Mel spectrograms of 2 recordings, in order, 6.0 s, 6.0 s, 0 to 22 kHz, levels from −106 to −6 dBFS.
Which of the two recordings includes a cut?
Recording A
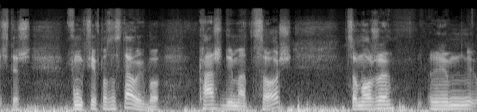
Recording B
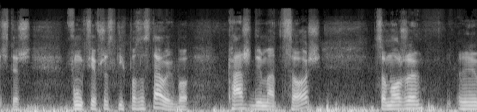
A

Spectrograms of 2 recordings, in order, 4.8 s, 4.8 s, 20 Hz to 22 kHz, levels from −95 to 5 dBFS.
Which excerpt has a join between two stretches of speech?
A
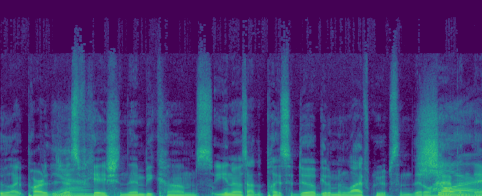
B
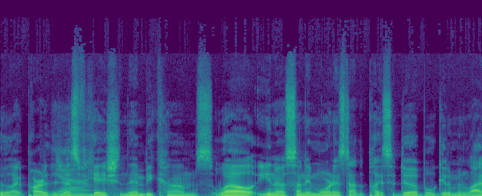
A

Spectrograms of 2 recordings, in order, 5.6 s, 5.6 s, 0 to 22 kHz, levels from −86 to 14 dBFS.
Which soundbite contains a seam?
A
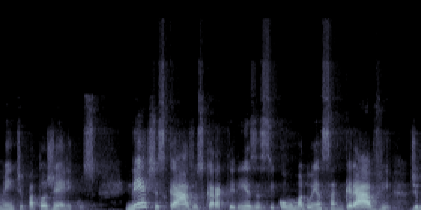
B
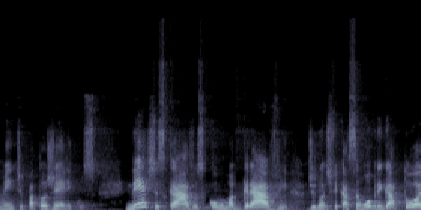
B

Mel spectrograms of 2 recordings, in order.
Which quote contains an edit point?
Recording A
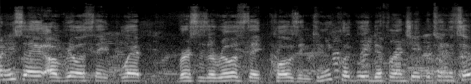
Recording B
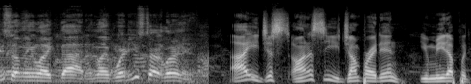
B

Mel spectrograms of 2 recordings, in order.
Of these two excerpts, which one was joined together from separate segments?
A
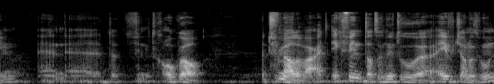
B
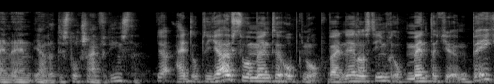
B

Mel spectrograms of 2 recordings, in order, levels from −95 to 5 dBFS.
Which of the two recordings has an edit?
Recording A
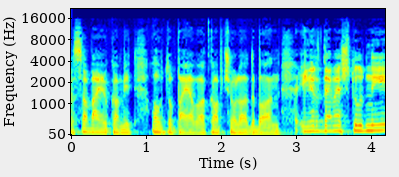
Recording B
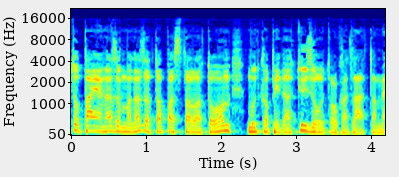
A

